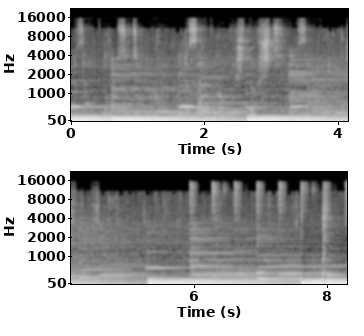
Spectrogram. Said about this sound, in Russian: А за окном все темно, а за окном лишь дождь.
